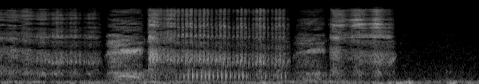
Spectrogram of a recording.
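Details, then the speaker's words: An imitated harsh, rattling, gurgling snore-like breath demonstrating the deep 'death snore' of an opioid overdose, in naloxone training. "the deep gurgling or snoring is the depth they call it the DEF snore and it sounds like this because I know someone that died like this"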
